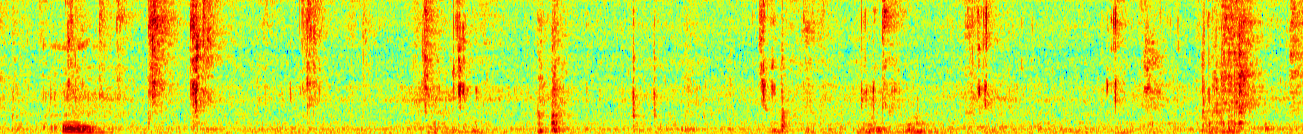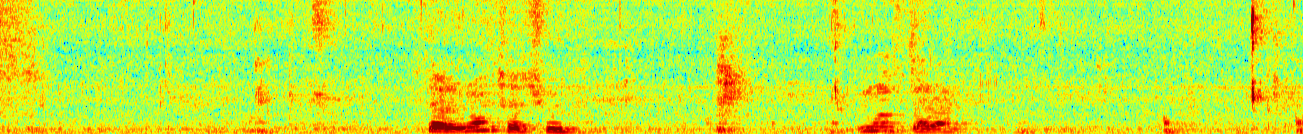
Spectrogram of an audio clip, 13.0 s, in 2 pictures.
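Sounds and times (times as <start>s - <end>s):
person chewing with lip smacks: 0.1s - 6.5s.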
